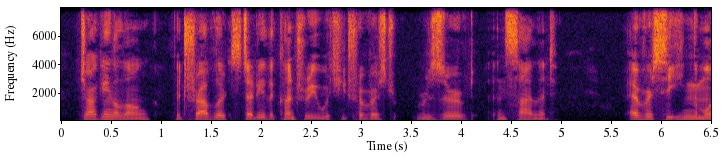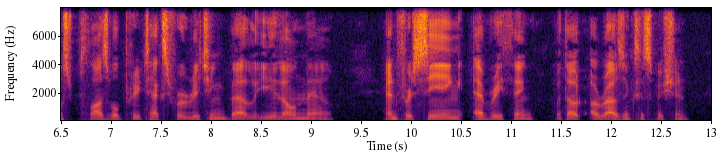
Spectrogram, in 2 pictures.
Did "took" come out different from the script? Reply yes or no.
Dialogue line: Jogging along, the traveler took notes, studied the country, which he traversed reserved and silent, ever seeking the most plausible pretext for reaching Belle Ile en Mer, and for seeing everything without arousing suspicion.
yes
